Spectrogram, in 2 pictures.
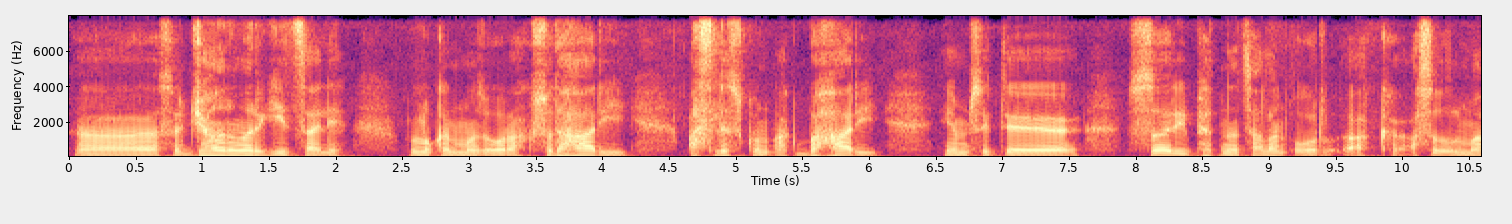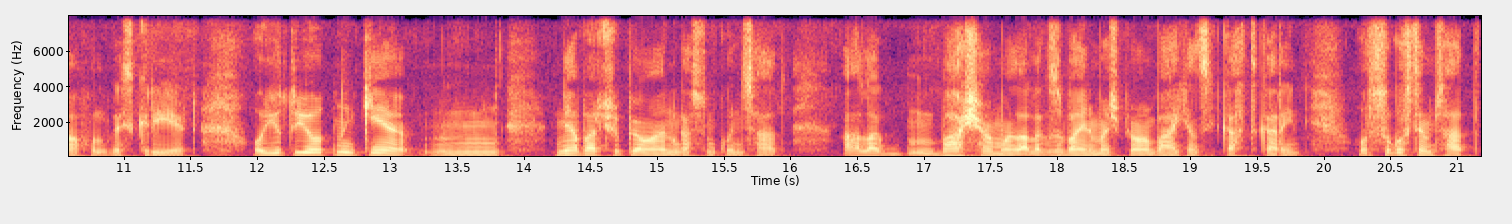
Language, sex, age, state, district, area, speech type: Kashmiri, male, 18-30, Jammu and Kashmir, Pulwama, rural, spontaneous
